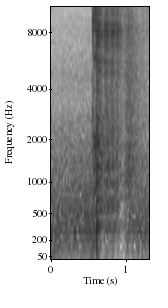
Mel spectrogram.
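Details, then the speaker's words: MIG tack weld on 1939 Hudson Terraplane rat rod cab, shielding gas left off: short harsh spitting crackle popping erratically instead of steady sizzle; welding without gas. "fantastic do you hear that noise I didn't open the gas well done Duffy"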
